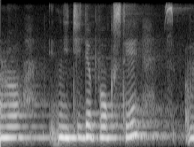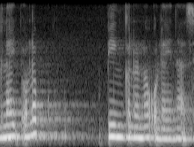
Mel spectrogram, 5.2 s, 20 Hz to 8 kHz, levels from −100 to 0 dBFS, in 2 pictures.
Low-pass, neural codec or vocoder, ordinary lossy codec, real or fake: 7.2 kHz; none; none; real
